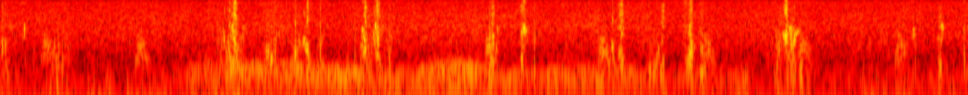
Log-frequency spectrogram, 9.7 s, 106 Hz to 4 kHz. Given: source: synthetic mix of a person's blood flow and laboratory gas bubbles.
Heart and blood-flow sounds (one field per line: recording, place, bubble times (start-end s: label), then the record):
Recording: Doppler ultrasound of blood flow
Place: subclavian vein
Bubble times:
0.00-0.12 s: bubbles
0.20-0.28 s: bubbles
0.51-0.71 s: bubbles
2.08-2.47 s: bubbles
2.58-2.83 s: bubbles
2.89-3.25 s: bubbles
3.52-3.94 s: bubbles
4.83-5.00 s: bubbles
5.17-5.29 s: bubbles
5.31-5.39 s: bubbles
5.62-5.68 s: bubbles
5.93-6.03 s: bubbles
6.10-6.26 s: bubbles
6.46-6.66 s: bubbles
6.82-7.07 s: bubbles
7.70-8.11 s: bubbles
9.10-9.18 s: bubbles
9.37-9.45 s: bubbles
9.62-9.69 s: bubbles
From the record:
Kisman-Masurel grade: 242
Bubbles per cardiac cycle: several, 3 to 8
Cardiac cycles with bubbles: 100%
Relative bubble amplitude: moderate (0.250 to 0.450)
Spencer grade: 3 (all of the cardiac periods contain showers or single bubble signals, but not dominating or overriding the cardiac motion signals)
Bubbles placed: anywhere in the cardiac cycle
